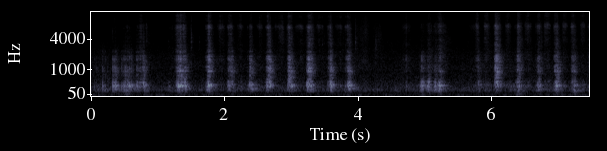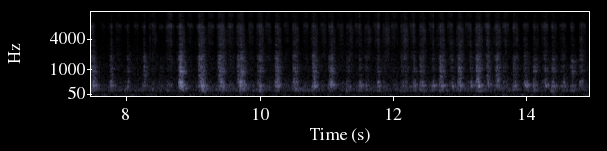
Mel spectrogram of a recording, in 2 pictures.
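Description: A wooden stylus scrapes the coating of a flat black-coated scratch-art card in quick, repeated strokes. Each stroke is a short, dry, raspy scratch with no ring, centered in the low-mids with a faint bright edge. The strokes come in rapid bursts separated by brief pauses.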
